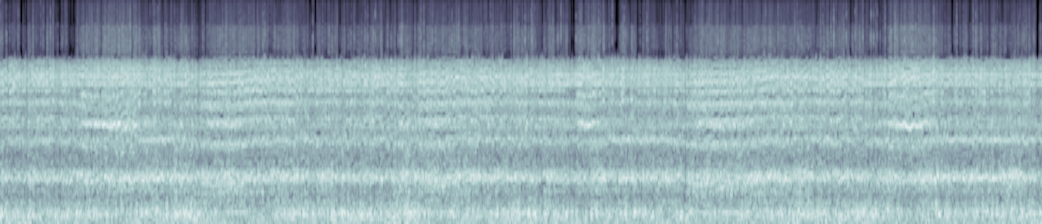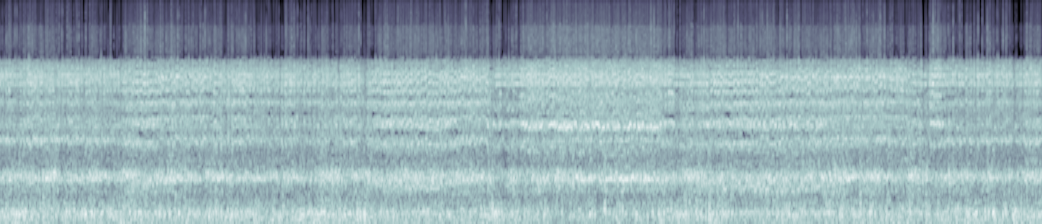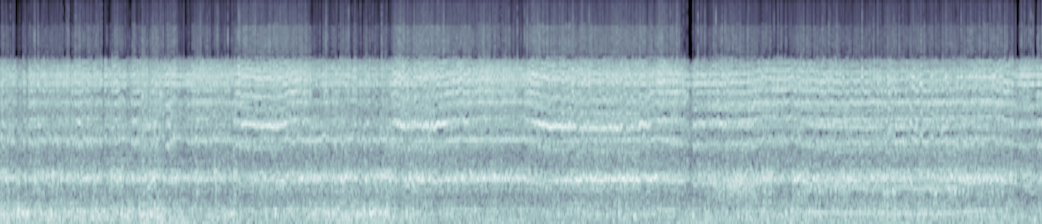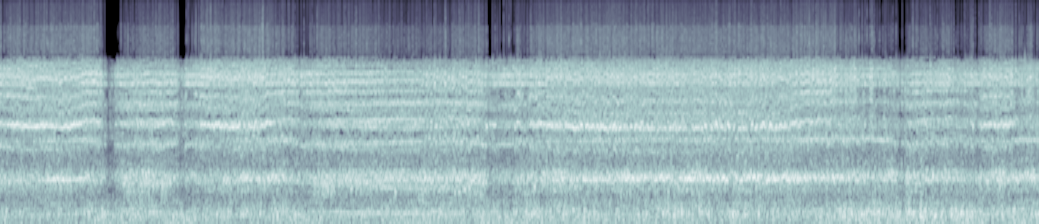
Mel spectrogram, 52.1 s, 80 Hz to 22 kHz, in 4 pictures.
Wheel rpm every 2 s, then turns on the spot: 220, 220, 230, 230, 220, 230, 230, 230, 230, 220, 210, 220, 230, 230, 230, 230, 220, 220, 220, 220, 210, 220, 210, 210, 220, 230.
none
